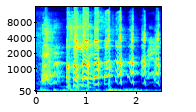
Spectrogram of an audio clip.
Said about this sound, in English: started barking at him.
